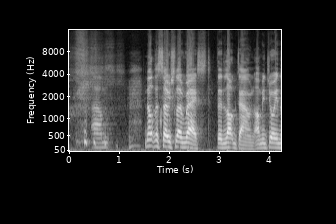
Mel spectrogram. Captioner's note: laughs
